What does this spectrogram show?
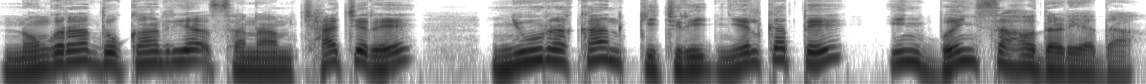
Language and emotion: Santali, disgusted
